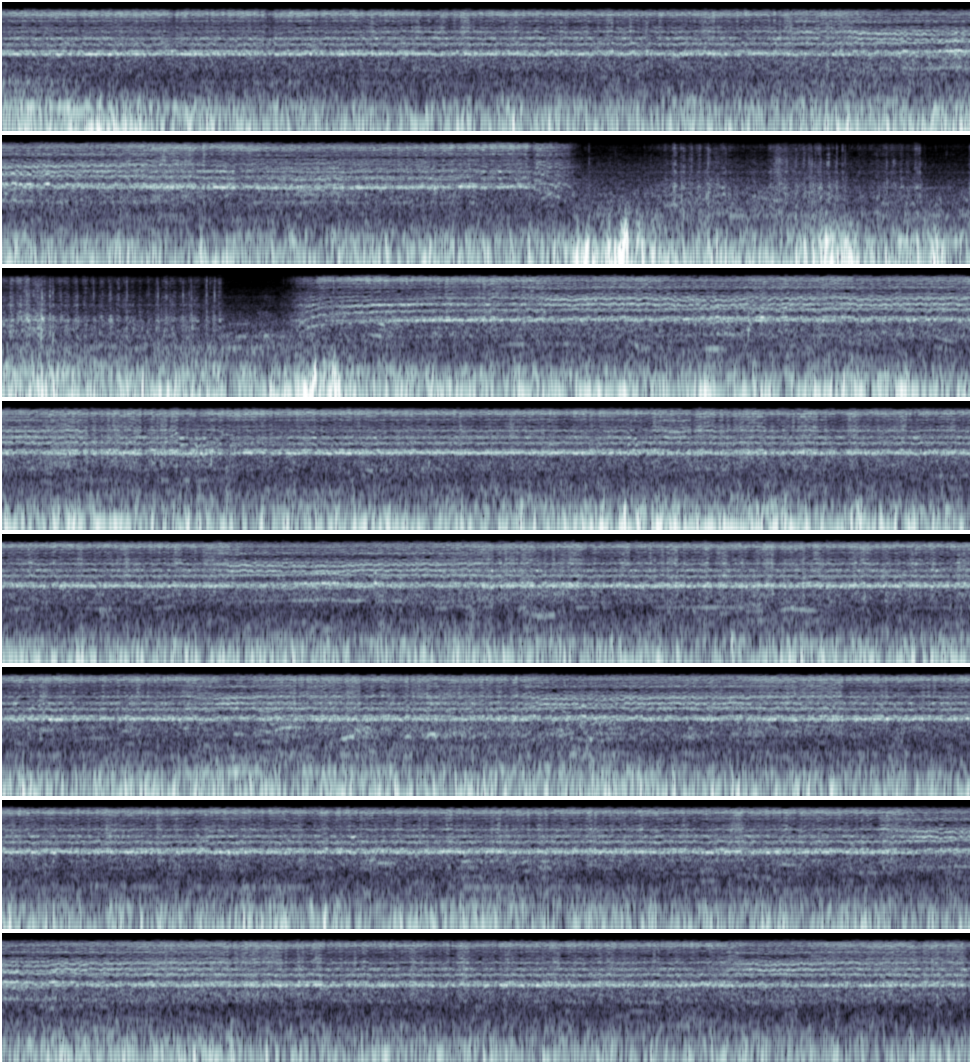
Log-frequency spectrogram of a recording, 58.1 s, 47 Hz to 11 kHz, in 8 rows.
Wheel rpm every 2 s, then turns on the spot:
160, 160, 160, 160, 160, 110, 30, 30, 90, 160, 160, 160, 160, 160, 160, 160, 160, 160, 160, 160, 160, 160, 160, 160, 160, 160, 160, 160, 160.
12-16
